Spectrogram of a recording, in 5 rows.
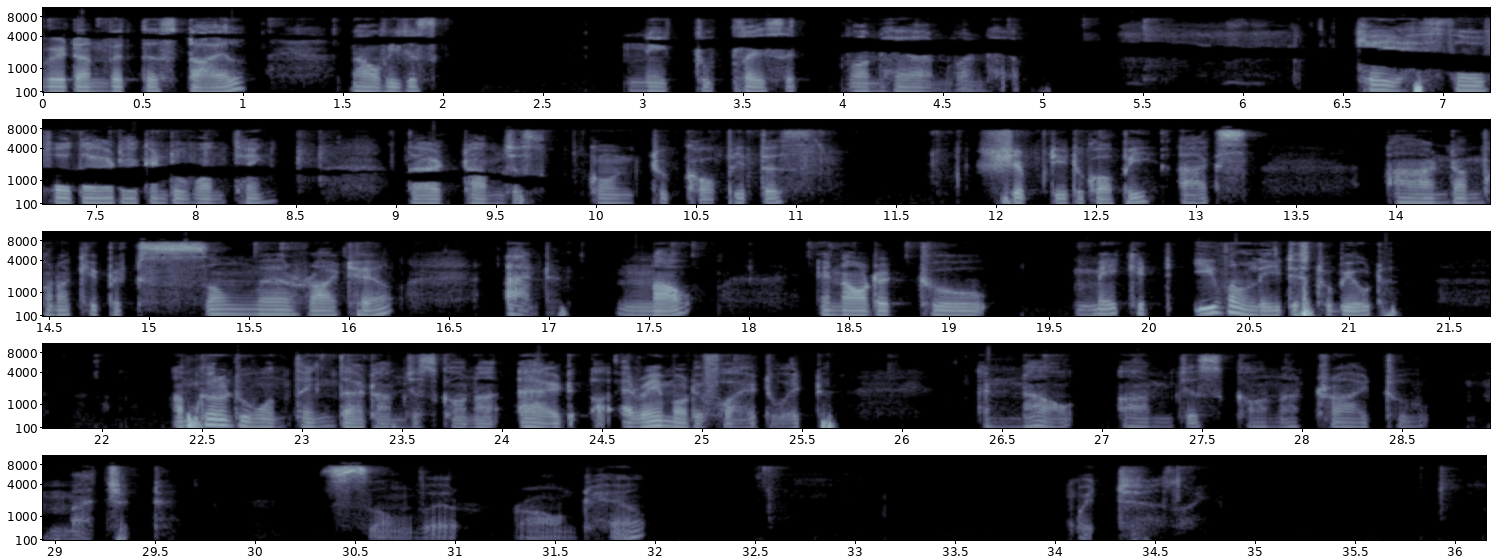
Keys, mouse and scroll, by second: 0.0 shift+middle drag, 0.9 middle click, 4.8 middle click, 6.5 KP_1, 7.6 shift+middle drag, 8.0 Tab, 8.6 Tab, 10.6 shift+g, 12.5 shift+d, 17.6 click, 18.3 click, 18.8-25.4 drag, 26.7 shift+click, 28.0-30.5 shift+middle drag, 30.5-32.6 shift+drag, 34.6-36.1 drag.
